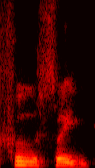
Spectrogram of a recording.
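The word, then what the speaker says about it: 風水: about feng shui in japanese it's fusi which i almost never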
